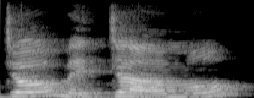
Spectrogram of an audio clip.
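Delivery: yo me llamo, llamo said as lhamo; slow Portuguese-style lhamo. Shown as a demonstration. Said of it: "Você pode tentar falar".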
